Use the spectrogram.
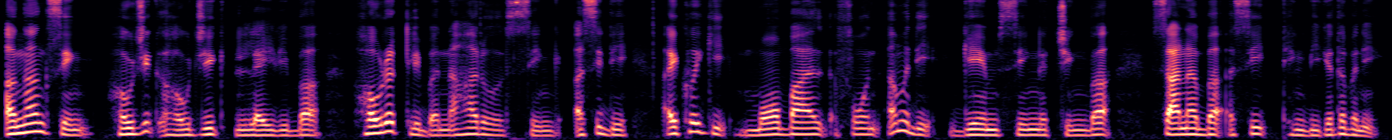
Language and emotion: Manipuri, neutral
